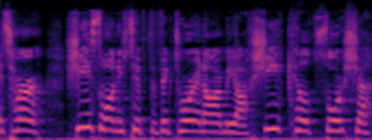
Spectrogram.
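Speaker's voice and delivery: hard-won, attempted put-on Irish accent. Voicing a character in a scene, attempted Irish accent. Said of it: "struggle to get into the Irish accent".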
